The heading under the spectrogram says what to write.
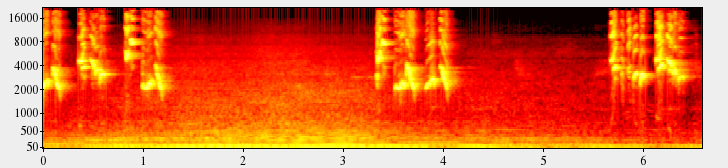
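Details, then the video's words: Orange-headed thrush singing in the ngeplong style, played to stimulate captive birds into breeding condition: three clusters of sharp, high, bright notes separated by pauses, with a low steady hum underneath. "Suara Ngeplong ANIS MERAH Gacor Memancing Burung Agar Birahi dan Lanjut ke Tahap Teler"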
